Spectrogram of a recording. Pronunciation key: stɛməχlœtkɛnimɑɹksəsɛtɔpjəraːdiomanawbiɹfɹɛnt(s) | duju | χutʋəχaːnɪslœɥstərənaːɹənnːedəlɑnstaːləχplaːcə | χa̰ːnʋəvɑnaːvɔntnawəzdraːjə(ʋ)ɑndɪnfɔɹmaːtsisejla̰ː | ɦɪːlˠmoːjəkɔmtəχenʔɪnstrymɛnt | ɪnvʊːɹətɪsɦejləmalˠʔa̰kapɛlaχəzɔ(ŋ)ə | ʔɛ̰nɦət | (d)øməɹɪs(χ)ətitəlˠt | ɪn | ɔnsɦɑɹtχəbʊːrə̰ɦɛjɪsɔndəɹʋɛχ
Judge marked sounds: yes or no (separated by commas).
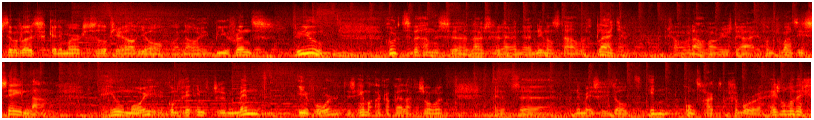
yes, no, yes, no, yes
